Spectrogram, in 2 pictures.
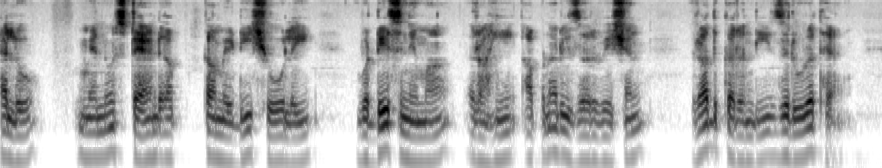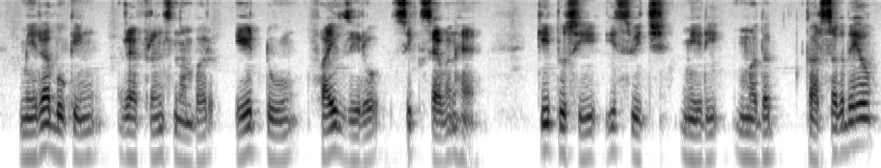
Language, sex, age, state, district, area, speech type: Punjabi, male, 30-45, Punjab, Jalandhar, urban, read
